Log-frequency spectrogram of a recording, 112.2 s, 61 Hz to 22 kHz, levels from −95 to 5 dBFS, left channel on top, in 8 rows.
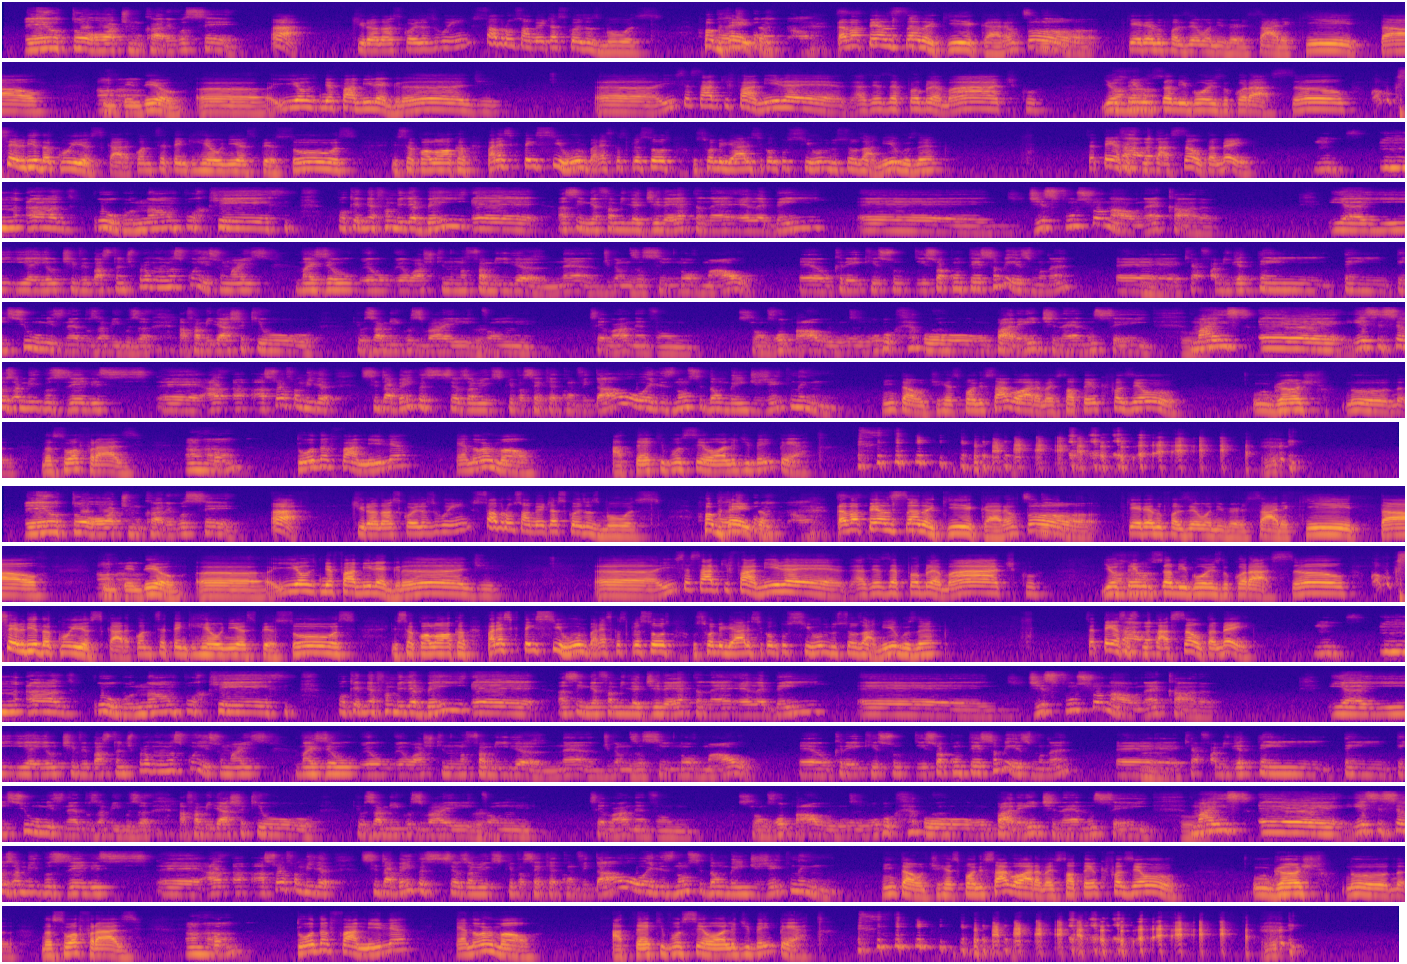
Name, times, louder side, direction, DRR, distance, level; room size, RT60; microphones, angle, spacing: voice 1, 0.2-2.4 7.1-8.1 9.1-9.2 10.3-10.7 15.0-15.5 25.1-25.6 39.2-39.6 41.2-41.4 41.8-50.3 50.6-54.2 55.1-63.6 64.1-66.8 67.3-73.3 73.7-75.4 76.0-77.1 77.5-92.5 96.7-97.0 100.0-100.6 106.8-108.1 108.9-109.5 111.1-111.2, right 1 dB, 5° right, 1.1 m, -33 dB
voice 2, 2.7-3.0 3.5-6.5 7.0-7.7 8.1-11.0 11.3-14.4 15.0-19.0 20.0-24.4 25.0-27.5 27.7-31.5 32.0-37.4 38.9-39.3 39.6-40.5 67.5-67.7 81.9-82.1 93.0-95.9 96.7-98.3 98.6-99.5 100.3-100.4 101.2-102.3 102.8-103.5 104.3-106.3 107.9-109.1 109.9-110.5 110.8-111.1, right 4 dB, 35° right, 0.5 m, -26 dB
9.4 x 3.4 x 3.5 m
head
